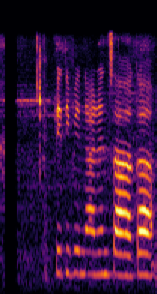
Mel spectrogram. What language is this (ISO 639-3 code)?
nep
